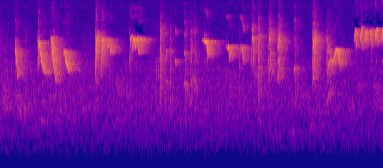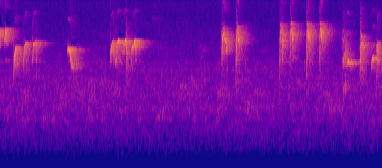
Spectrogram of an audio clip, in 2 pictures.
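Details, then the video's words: Male olive-backed sunbird singing actively, used to tutor young birds not yet singing: rapid high thin chirps and short whistled notes, some sweeping down, others held steady, in dense bursts with brief pauses around eight seconds. "Kolibri Ninja Jantan Gacor buat masteran yang masih bisu"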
